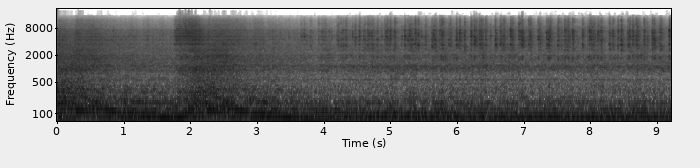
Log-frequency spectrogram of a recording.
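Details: 1955 Chevy V8 with newly installed home-built dual exhaust gives a deep, even burble rising with each throttle blip, with no ticks, rattles or leaks. It is healthy and mellow, maybe a little quieter than hoped.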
